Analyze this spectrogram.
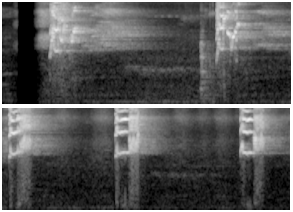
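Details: Fighter lovebird ngekek song meant to provoke other lovebirds to call: five piercing, harsh high chirps spaced about a second apart, each with a brief fading tail, in a quiet setting.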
